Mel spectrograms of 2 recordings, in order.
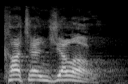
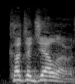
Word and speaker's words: katangelo: Show is the Greek word, I spell that phonetically, katangelo. Katangelo, it's like cotton jello.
